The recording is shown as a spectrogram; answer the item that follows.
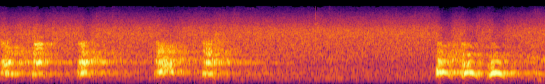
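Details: Baying of young West Siberian Laika hunting dogs at a wild boar in Udmurtia, Russia; a few spaced, ringing barks with a short silent gap, then a quick run of rising yelps.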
